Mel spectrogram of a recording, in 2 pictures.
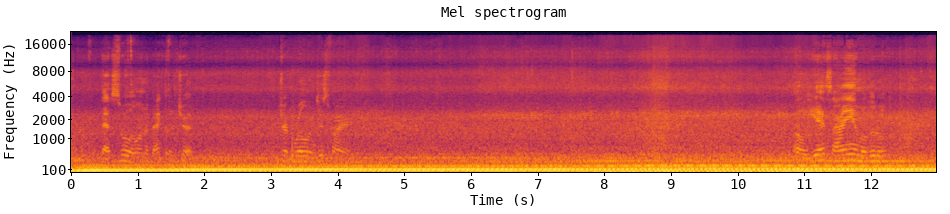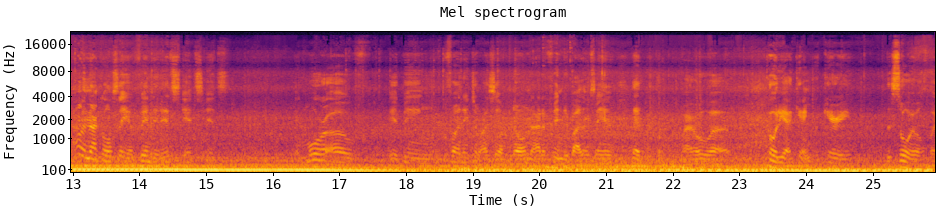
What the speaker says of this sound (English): I could barely feel that soil on the back of the truck. Truck rolling just fine.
